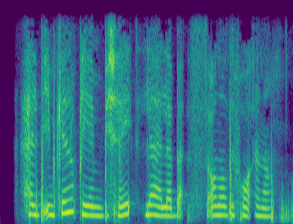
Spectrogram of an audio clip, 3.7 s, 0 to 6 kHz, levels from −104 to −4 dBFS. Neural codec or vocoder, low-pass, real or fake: none; 5.4 kHz; real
